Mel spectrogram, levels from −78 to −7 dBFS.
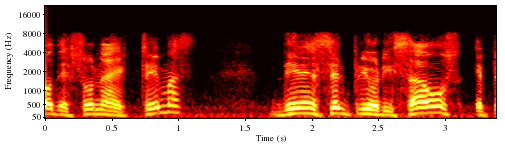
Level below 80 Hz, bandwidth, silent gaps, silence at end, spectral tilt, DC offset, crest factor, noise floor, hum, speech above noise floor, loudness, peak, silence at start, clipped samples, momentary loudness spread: -56 dBFS; 8.6 kHz; none; 0 s; -5 dB/octave; under 0.1%; 16 dB; -49 dBFS; none; 33 dB; -16 LUFS; 0 dBFS; 0 s; under 0.1%; 9 LU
